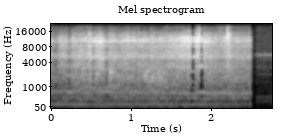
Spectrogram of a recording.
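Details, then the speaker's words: Bluetooth-controlled garage door opener prototype run from its wall-mounted button: press to open, press again to stop, press to close, with the relay clicking; steady motor hum with light even mechanical rattle, stopping cleanly. Normal operation. "if you don't have a mobile device on you and you still want to use a garage door you can simply just press this button and the garage door will open as you can hear in the back and then pressing again will do stop it and then pressing and close"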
